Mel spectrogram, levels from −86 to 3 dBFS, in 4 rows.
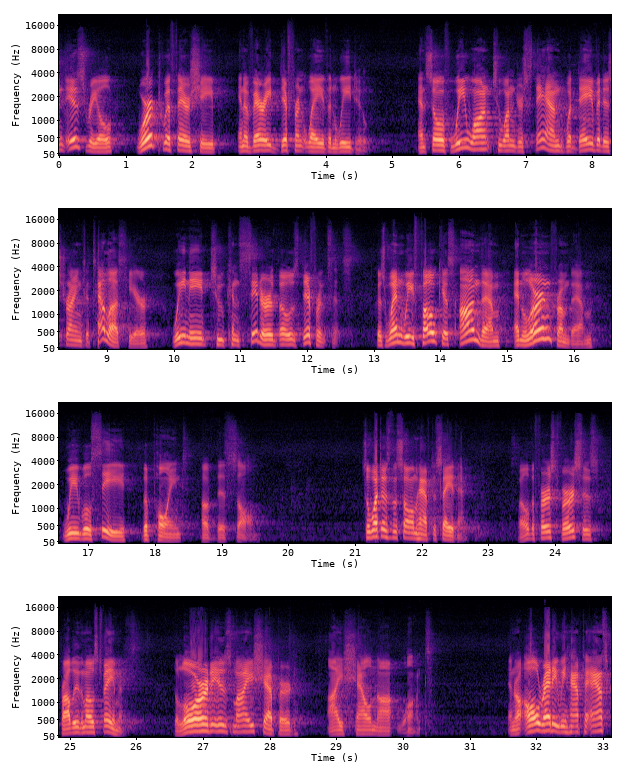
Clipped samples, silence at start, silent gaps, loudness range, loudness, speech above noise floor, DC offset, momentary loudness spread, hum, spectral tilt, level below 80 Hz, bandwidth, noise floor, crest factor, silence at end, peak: under 0.1%; 0 s; none; 7 LU; -18 LUFS; 41 dB; under 0.1%; 16 LU; none; -5 dB/octave; -72 dBFS; 16 kHz; -59 dBFS; 20 dB; 0 s; 0 dBFS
